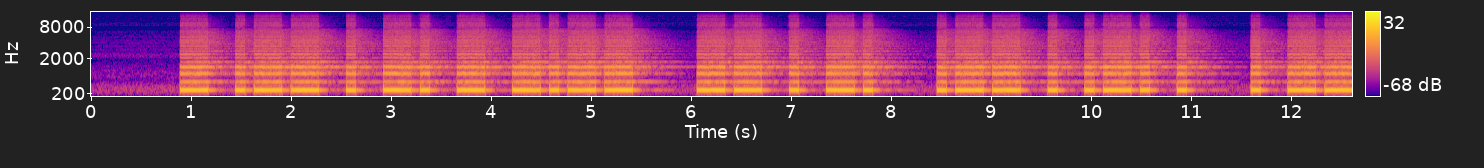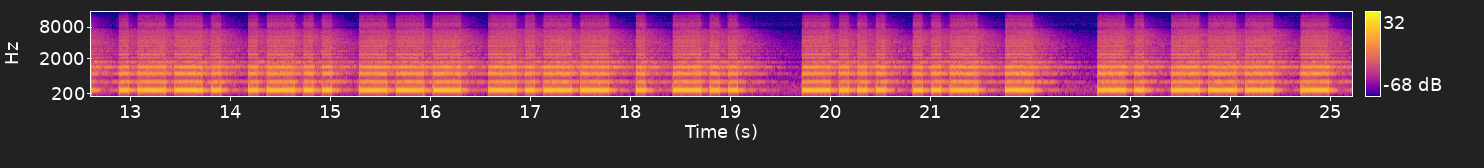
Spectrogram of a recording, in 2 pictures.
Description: Morse code, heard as a buzzer, machine-sent, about 13 wpm, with room echo. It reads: TWENTY MEN WERE EMPLOYED BUT NOT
